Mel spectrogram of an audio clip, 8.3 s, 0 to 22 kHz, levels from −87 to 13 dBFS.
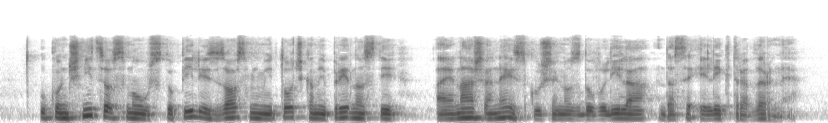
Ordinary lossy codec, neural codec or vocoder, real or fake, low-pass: none; codec, 16 kHz, 4 kbps, X-Codec, WavLM features, trained on Multilingual LibriSpeech; fake; none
